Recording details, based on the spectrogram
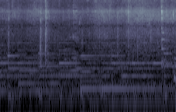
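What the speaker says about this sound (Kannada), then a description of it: "ಹಾಕೋತಾ ಇದ್ದೀನಿ ಕರ್ಬೇವಿನ ಸೊಪ್ಪು ಹಾಕಿ" Fresh curry leaves fry in a pan for a curry-leaf chutney powder, giving a steady sizzle with crackling pops and occasional stirring throughout, close and moderately loud with no talking.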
